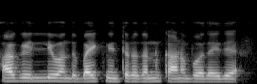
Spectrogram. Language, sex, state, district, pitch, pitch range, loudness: Kannada, male, Karnataka, Koppal, 145 Hz, 135-150 Hz, -19 LUFS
